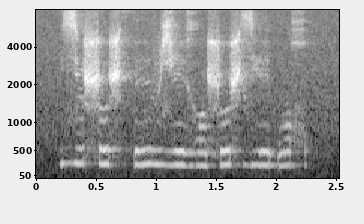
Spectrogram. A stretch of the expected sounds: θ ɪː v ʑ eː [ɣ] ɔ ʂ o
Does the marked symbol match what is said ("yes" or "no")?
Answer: yes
